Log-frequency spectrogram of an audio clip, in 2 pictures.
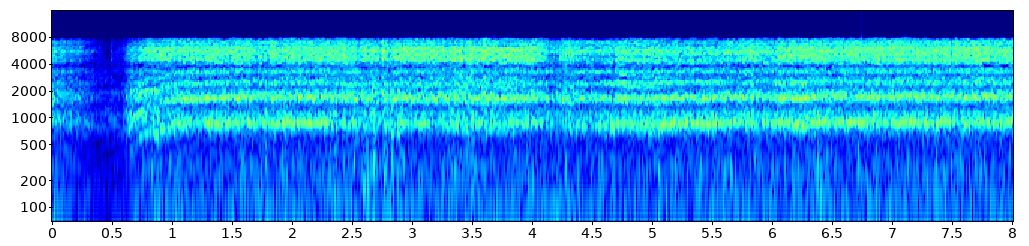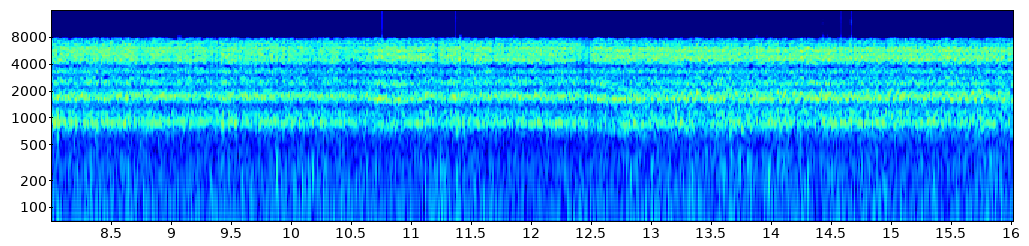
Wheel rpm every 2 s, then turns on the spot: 120, 220, 220, 230, 230, 230, 210, 200.
none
